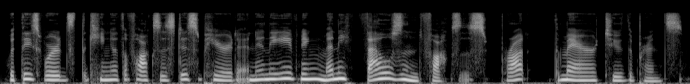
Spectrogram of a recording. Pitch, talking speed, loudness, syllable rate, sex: 210 Hz, 190 wpm, -19 LUFS, 5.3 syllables/s, female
